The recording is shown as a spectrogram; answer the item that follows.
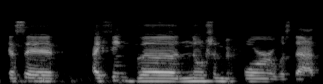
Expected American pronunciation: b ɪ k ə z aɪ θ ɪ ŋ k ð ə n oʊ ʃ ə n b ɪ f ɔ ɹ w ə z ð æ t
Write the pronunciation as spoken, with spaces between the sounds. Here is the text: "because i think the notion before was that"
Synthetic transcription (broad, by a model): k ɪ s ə aɪ θ ɪ ŋ k ð ə n oʊ ʃ ə n b ɪ f ɔ ɹ w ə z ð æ t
